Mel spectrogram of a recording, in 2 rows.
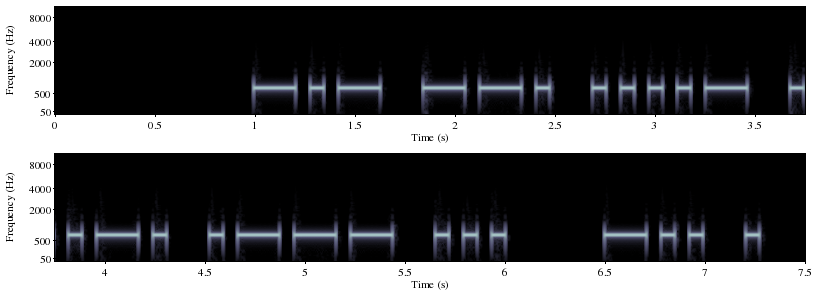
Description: Morse code, heard as a keyed tone, about 17 wpm, 700 Hz. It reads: KG4FJS DE
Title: USA Callsign DE Callsign 17wpm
